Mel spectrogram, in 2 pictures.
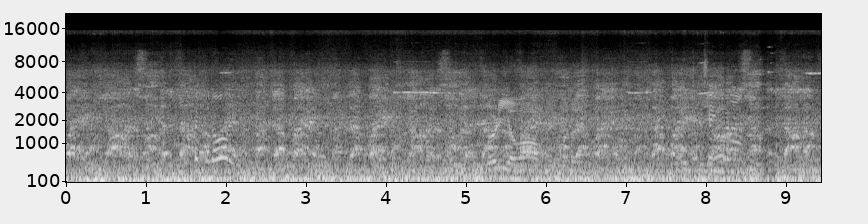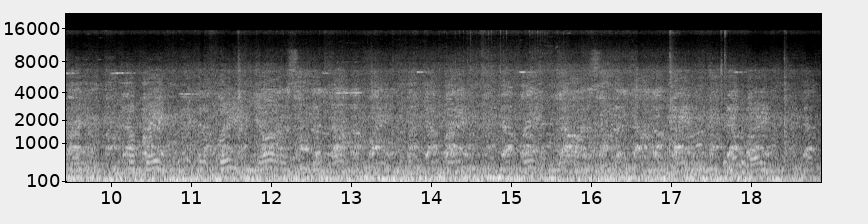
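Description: A large crowd of men chants and shouts outdoors.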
